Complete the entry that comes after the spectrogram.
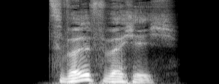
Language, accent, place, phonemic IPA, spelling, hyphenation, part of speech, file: German, Germany, Berlin, /ˈt͡svœlfˌvœçɪç/, zwölfwöchig, zwölf‧wö‧chig, adjective, De-zwölfwöchig.ogg
- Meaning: twelve-week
